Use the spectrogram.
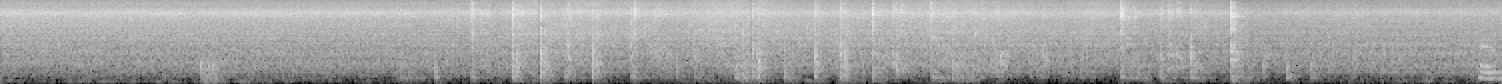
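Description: Jackfruit masala fries with turmeric in oil, a soft steady sizzle under repeated clinks and scrapes of stirring that come in irregular bursts, close and fairly quiet.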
